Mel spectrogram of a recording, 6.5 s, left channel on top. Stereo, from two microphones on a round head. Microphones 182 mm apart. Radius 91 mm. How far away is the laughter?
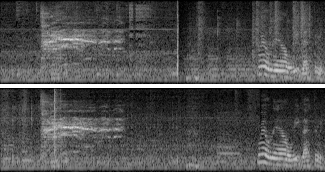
About 1.1 m.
